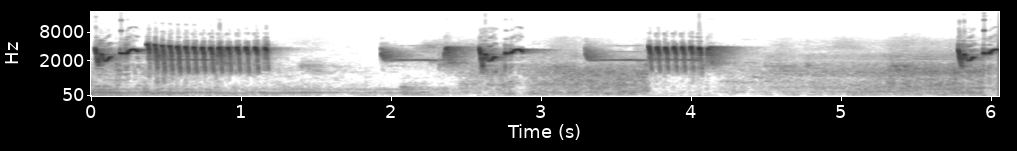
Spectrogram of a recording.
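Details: Bar-winged prinia (cimblek) in lively song: short rising notes alternate with fast, rattling buzzy trills, separated by brief pauses, over a soft low hum.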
